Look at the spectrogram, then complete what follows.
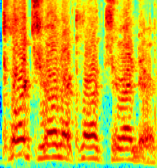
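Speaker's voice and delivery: high-pitched, panicked, rushed, rattled-off words. Voicing a character in a game who turns to the players, panicking. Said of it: "like panicking".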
